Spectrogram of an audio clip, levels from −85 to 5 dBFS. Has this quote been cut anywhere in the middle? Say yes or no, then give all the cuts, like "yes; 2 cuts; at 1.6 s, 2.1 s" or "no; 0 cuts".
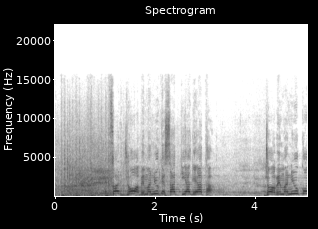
no; 0 cuts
